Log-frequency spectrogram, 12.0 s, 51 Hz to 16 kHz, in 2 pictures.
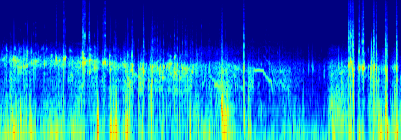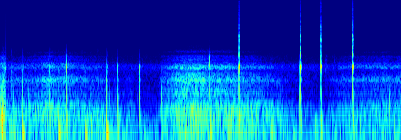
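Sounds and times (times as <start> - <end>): muffled underwater rumble: 0.0 - 12.0.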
